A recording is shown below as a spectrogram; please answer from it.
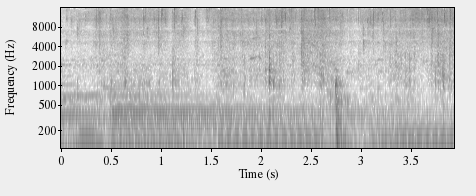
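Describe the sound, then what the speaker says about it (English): Buttermilk biscuit batter is stirred in a bowl, producing faint, soft wet mixing sounds over a low background hum, with no voices. "And then I'm just gonna mix that together."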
